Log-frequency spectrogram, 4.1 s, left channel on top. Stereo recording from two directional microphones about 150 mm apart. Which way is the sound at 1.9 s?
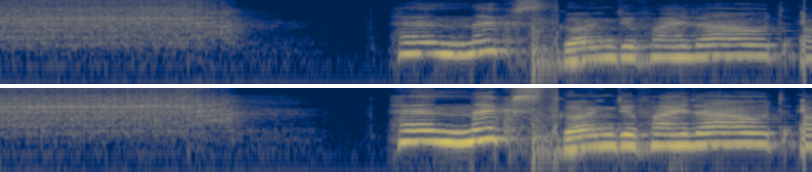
80° right.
